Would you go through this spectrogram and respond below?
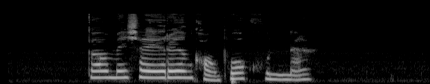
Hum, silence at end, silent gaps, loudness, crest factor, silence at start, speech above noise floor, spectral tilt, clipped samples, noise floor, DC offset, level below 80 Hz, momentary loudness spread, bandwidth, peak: none; 1.2 s; none; -25 LUFS; 16 dB; 0.9 s; 39 dB; -4.5 dB/octave; under 0.1%; -63 dBFS; under 0.1%; -64 dBFS; 9 LU; 11.5 kHz; -10 dBFS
